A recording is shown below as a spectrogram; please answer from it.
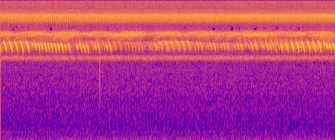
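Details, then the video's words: Jeju Island buckwheat field at Ora-dong, South Korea, alive with grass insects. Quick rhythmic chirps repeat about four per second above a continuous thin high ringing, loudest at the start and end. "제주 메밀밭의 풀벌레 소리"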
